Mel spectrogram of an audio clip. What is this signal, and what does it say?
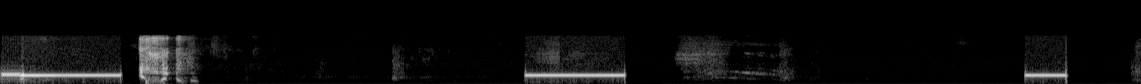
Ringback tone (Europe, 425 Hz).
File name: out- -2006- - - .21980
